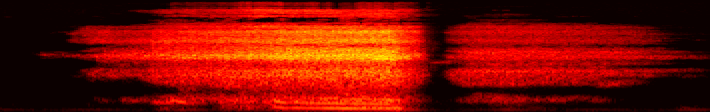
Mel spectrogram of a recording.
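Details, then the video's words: A dozing pit bull called Meatball gives a long rasping snore with a low humming tone, then a shorter airy exhale. "One hour of a snoring dog"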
